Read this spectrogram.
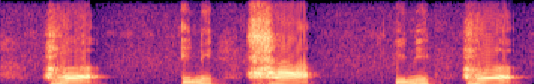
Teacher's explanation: Ini huruf ha ya keluarnya dari pangkal tenggorokan atau aqsal halaq.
